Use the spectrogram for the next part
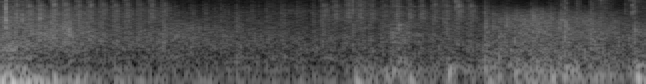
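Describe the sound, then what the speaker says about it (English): Mortar strike in Call of Duty: Modern Warfare II, rendered as a fairly quiet, continuous rumble of distant blasts and gunfire-like bursts, heaviest at the start and again near the end. "Hostile mortar strike in the area."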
